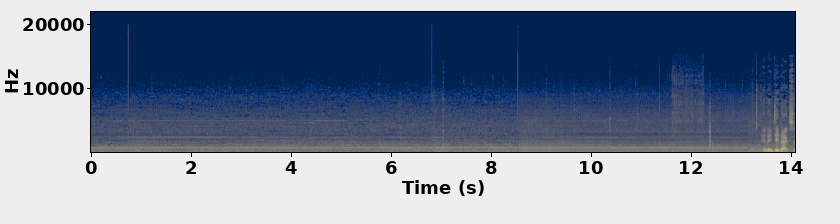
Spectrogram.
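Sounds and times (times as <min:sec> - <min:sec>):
fan-like hiss: 0:00.0 - 0:14.0
high whine: 0:06.6 - 0:14.0.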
